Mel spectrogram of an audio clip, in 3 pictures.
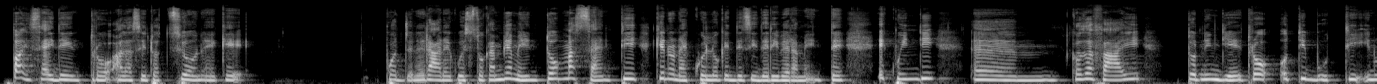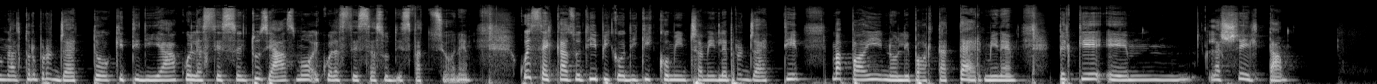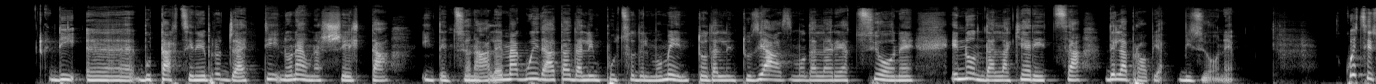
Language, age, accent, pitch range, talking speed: Italian, 40-59, native, 195-225 Hz, 130 wpm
